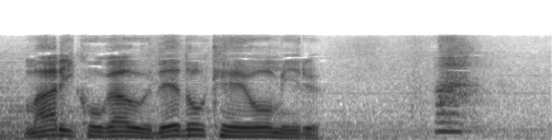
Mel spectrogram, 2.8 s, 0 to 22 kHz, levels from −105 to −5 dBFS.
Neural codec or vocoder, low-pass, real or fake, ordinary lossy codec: none; none; real; none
